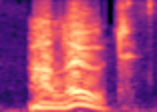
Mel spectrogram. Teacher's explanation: a two-syllable word and the Bolden part over here tells you you're going to put emphasis on the last syllable the first syllable is not going to be emphasized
